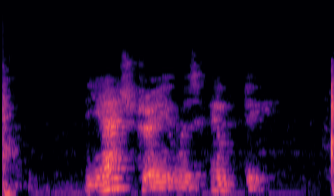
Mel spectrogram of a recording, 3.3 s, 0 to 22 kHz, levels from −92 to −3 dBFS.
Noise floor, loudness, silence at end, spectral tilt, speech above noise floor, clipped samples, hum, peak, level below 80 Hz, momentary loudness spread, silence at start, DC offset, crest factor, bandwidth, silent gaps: -74 dBFS; -36 LUFS; 0 s; -6.5 dB/octave; 38 dB; under 0.1%; none; -10 dBFS; -60 dBFS; 15 LU; 0 s; under 0.1%; 28 dB; 7.6 kHz; none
